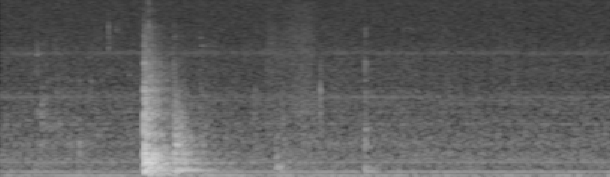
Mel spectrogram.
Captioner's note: coffee cup clangs on table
